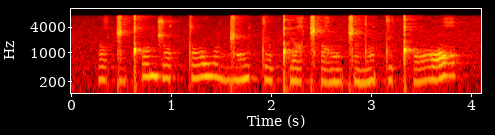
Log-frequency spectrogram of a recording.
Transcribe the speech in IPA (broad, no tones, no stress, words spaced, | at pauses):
ɵʁɡ͡ǁə̃ǃʰɔnd͡ʒɔː tːɔːwɔ ŋ͡ǁɔ̃wtːɛw ǃʰeʁǁʰə ʁɔ̃ːǁə̃ːdɔ̃tːe ǃʰɔːʁ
